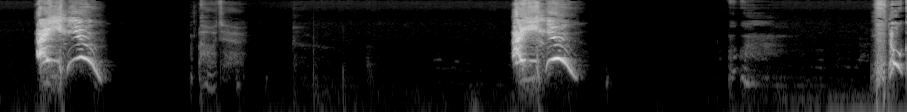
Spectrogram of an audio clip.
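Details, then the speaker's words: Person starting another sneezing fit with no known trigger: two loud, high-pitched sneezes several seconds apart, with the start of a third at the end. "I go again, another sneezing fit."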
